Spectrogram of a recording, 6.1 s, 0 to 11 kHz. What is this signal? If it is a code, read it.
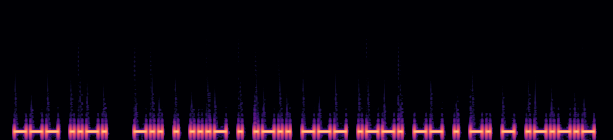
Morse code, heard as a keyed tone, about 30 wpm, 700 Hz. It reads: OF DEVELOPMENT.
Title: Sentences from Top 1000 Words - Review Part 4 - 30wpm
